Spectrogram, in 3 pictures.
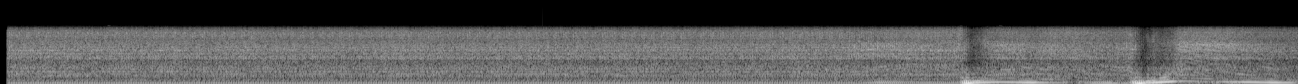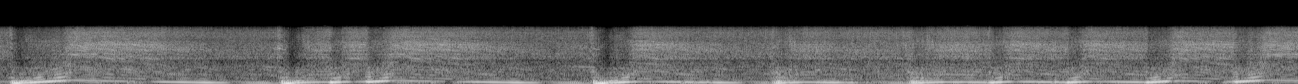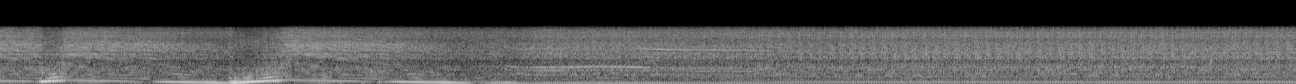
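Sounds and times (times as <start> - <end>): car engine idling and revving: 0.0 - 38.9.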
